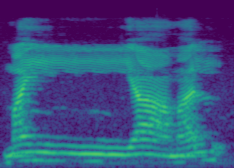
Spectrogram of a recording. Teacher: নুন সাকিন পরে যেহেতু ইয়ার সেখানে ইদগাম উইথ গুন্না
